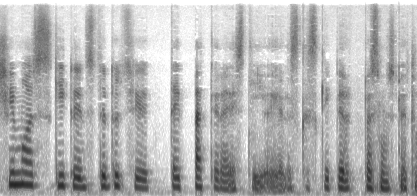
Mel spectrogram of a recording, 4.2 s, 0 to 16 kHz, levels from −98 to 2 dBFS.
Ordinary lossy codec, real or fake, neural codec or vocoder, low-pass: AAC, 48 kbps; fake; codec, 32 kHz, 1.9 kbps, SNAC; 14.4 kHz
